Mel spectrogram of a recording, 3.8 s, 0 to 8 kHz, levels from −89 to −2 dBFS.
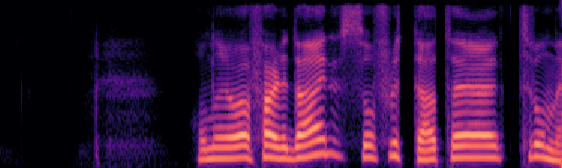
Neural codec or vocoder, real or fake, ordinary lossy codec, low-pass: autoencoder, 48 kHz, 32 numbers a frame, DAC-VAE, trained on Japanese speech; fake; none; 7.2 kHz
